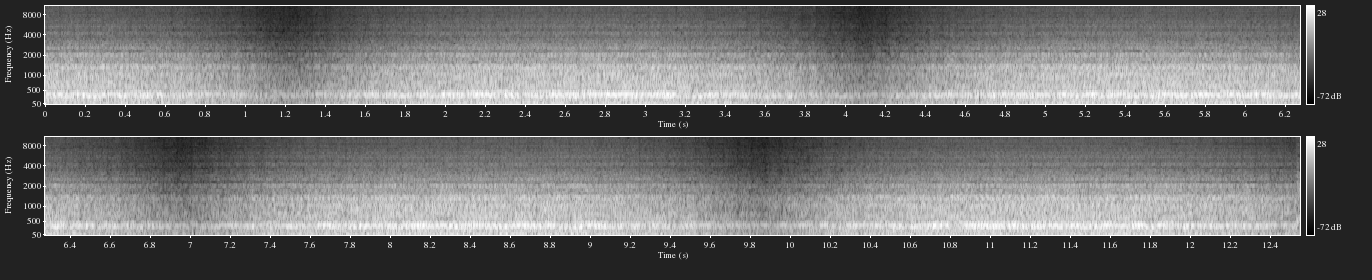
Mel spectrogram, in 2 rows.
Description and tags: Electric noise 03
The curve has been drawed in Audacity and edited
computer, automation, mechanical, electronic, space, machine, robot, android, robotic, droid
